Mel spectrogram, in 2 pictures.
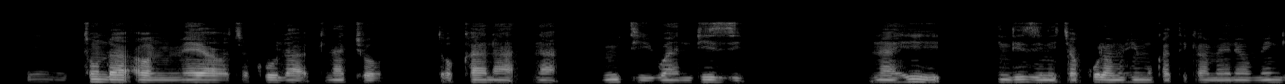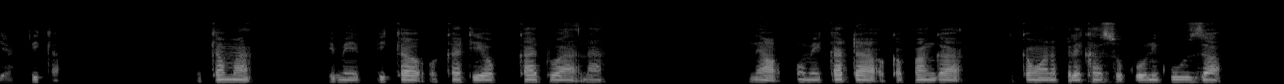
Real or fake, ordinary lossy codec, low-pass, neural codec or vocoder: real; AAC, 32 kbps; 7.2 kHz; none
